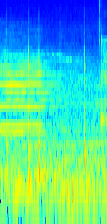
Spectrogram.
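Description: A vehicle horn held in one steady two-note blast that stops about a second in, with a few faint ticks around it.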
